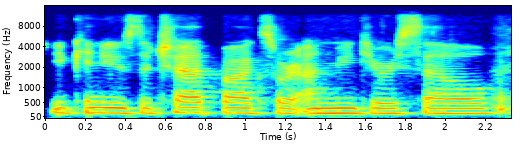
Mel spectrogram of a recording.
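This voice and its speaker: A woman's voice: deep voice, monotone, normal speed, darkish tone. A woman moderating an online panel on a video call, politely restating questions with examples.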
